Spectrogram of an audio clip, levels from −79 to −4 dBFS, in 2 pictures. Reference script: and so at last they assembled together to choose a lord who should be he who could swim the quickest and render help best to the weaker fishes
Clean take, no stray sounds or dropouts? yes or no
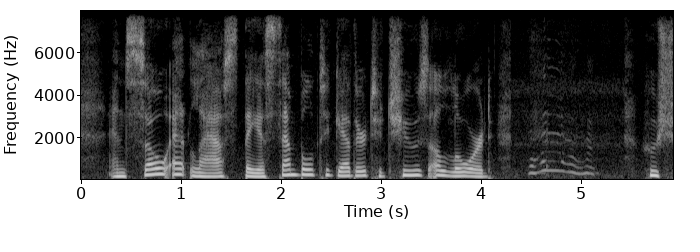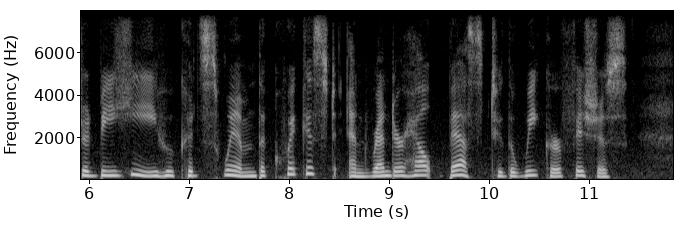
no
